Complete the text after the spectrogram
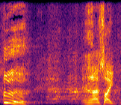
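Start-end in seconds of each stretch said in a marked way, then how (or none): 0.0-0.4 short high grunt, acted; mock "oof" of pain. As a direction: grunt as if struck in the back. Imitates being struck during massage.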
